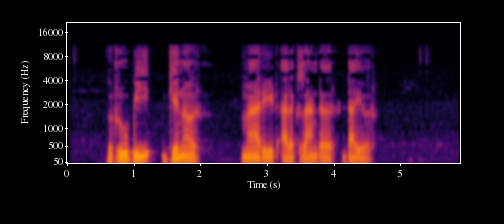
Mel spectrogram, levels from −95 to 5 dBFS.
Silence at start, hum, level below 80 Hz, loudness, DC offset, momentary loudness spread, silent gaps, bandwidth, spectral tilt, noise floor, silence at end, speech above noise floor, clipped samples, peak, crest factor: 0.6 s; none; -44 dBFS; -23 LUFS; under 0.1%; 10 LU; none; 11.5 kHz; -6.5 dB/octave; -66 dBFS; 1.3 s; 44 dB; under 0.1%; -4 dBFS; 20 dB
